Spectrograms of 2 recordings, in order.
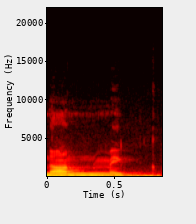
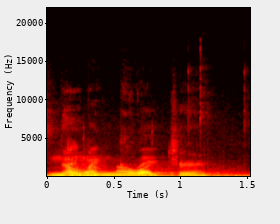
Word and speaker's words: nomenclature: non make lecture no nom culture no nom culture what no how do you say that word wait uh do you need to type it for me nomenclature uh nomenclature yeah nomenclature non-picture is a term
